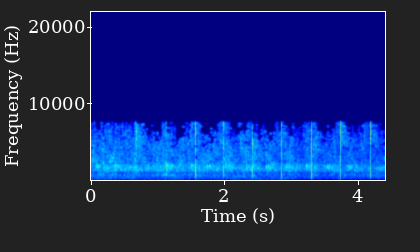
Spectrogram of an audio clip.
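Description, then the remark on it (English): A church audience claps its hands in praise: a steady wash of scattered applause with a sharper, regular clap rising every half second or so, about nine times, at moderate volume and with no talking. “Give Him a big hand clap of praise if you love Him this morning with all your heart.”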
